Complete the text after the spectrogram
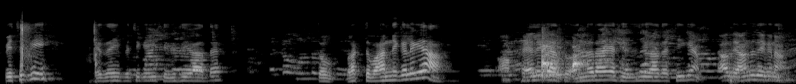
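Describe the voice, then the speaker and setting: A man's voice: high-pitched, noisy background. A male teacher giving a classroom lecture. He asks questions and answers them himself, and repeats key terms in a call-and-response drill.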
